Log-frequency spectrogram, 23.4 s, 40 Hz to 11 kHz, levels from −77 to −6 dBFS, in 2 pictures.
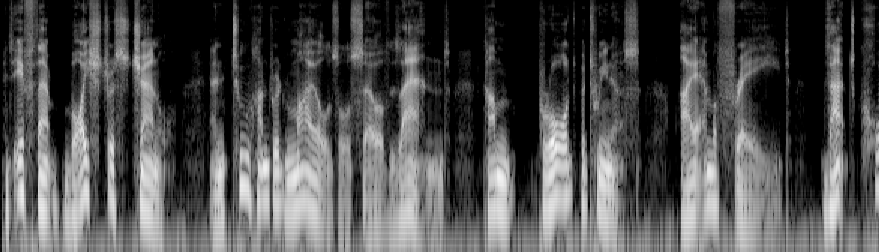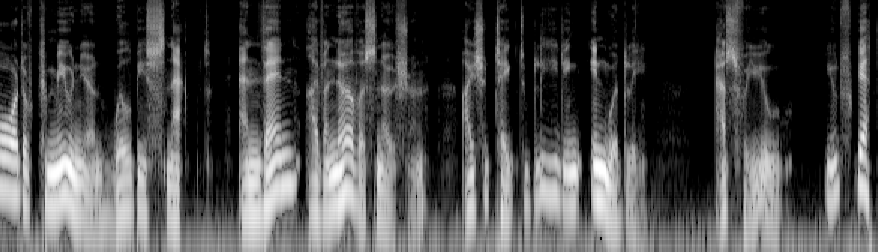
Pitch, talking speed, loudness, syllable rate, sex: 105 Hz, 115 wpm, -19 LUFS, 3.2 syllables/s, male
